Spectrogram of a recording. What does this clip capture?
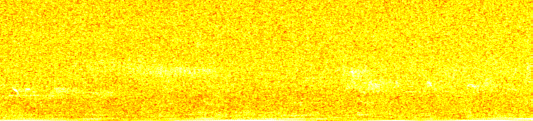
forest ambience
